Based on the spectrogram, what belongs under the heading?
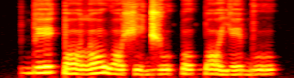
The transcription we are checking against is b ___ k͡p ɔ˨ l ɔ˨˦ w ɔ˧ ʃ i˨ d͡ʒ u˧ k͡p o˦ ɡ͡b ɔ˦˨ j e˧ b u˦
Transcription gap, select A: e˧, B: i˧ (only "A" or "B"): A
